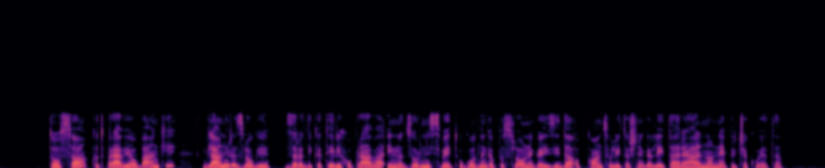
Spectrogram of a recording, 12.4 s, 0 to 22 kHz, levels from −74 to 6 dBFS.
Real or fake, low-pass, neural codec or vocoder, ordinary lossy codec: fake; 7.2 kHz; codec, 16 kHz, 4 kbps, FunCodec, trained on Chinese and English, 50 frames a second; none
